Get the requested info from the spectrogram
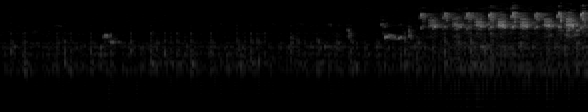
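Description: A Western grebe gives a loud, harsh, rapidly pulsed grating call in the final second, following a steady low rumble of water or wind.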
